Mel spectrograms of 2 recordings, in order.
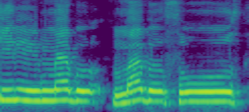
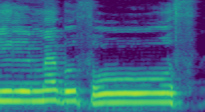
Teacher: ایک سا اور آخر میں سا جو ہے ساکن ہے، ایک سا کے بعد واو ہے تو آپ نے اس کو ایک الف تک لمبا بھی کر لینا ہے اور دوسری سا کو ساکن کر کے پڑھنا ہے۔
